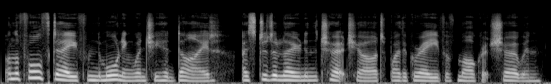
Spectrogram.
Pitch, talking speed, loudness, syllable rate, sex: 185 Hz, 250 wpm, -17 LUFS, 6.1 syllables/s, female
